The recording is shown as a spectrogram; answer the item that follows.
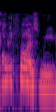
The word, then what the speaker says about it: helichrysum: Is is it the same plant, but it's the no, is it helichrysum? Helichrysum, is that how you pronounce it?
